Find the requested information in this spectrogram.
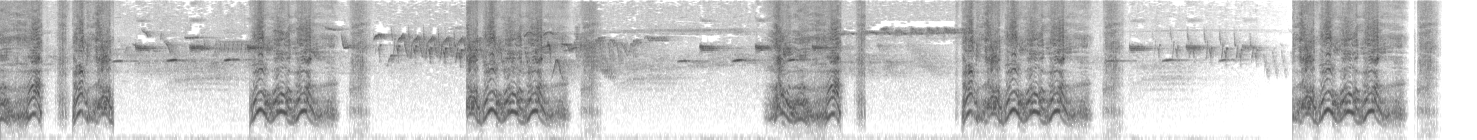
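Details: Belgian Malinois preparing to attack a man protected by thick clothes; loud, harsh barks in bursts of two to four, repeating every two to three seconds, with brief quieter gaps between.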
